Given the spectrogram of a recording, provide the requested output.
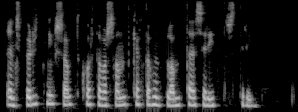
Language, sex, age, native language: Icelandic, female, 30-39, Icelandic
